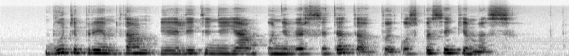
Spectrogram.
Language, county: Lithuanian, Šiauliai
